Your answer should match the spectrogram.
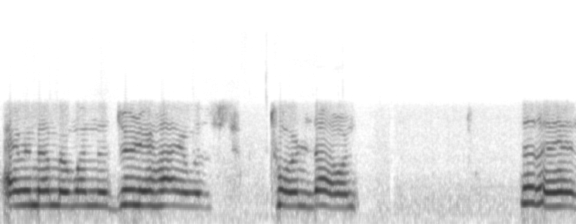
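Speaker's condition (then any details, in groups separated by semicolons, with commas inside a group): Cerebral palsy; mild cerebral palsy, diagnosis known to parents at age 13, not told until 20s; now mild hearing loss; speech affected by cerebral palsy, audible in current speaking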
